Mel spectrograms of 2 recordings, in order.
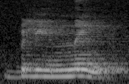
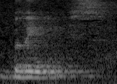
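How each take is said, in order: First: The word ends with a vowel and no 's' sound. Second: The word ends with an 's' sound. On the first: The speaker calls it right. "It's blini" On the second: The speaker calls it wrong. "the correct pronunciation of this word is actually not blinis"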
